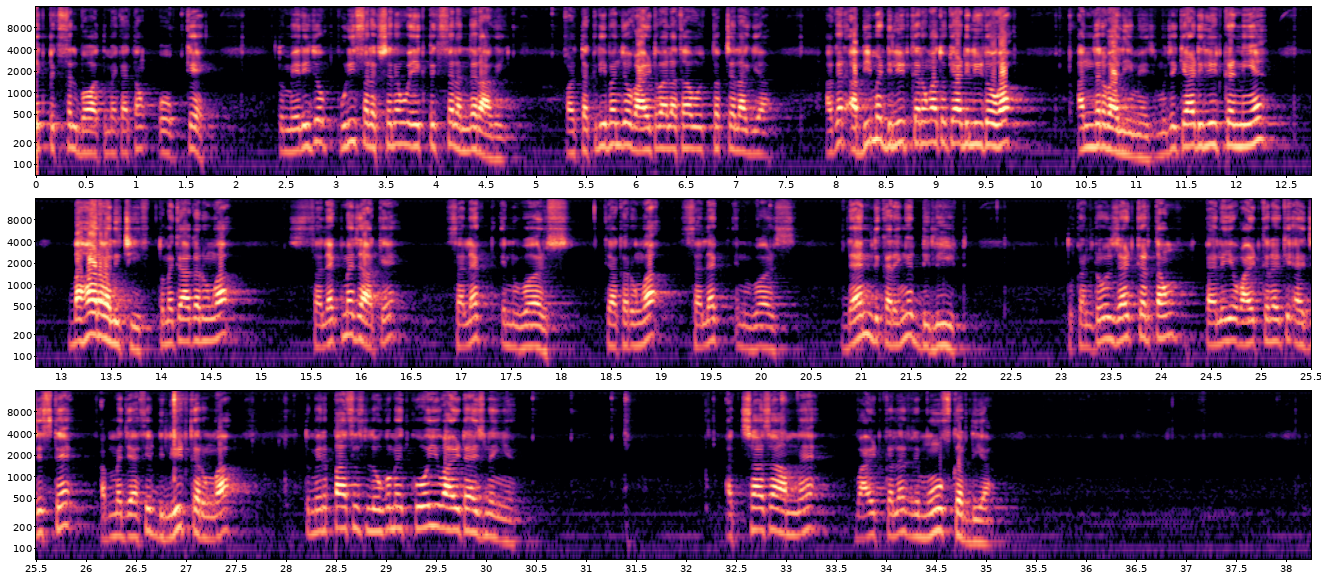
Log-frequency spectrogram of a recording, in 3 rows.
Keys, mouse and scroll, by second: 1.3 click, 2.2 alt+scroll up 1, 2.8 alt+scroll up 1, 4.6 space, 4.7 click, 5.1 space, 5.4 alt+scroll up 1, 6.5-7.1 alt+scroll down 2, 8.3-9.0 alt+scroll down 2, 9.1 alt+scroll up 1, 10.2 Delete, 11.3 ctrl+z, 15.6 click, 19.9 click, 21.7 Delete, 22.6 alt+scroll up 1, 23.3 ctrl+z, 23.8-24.3 alt+scroll up 2, 24.6 space, 24.7 click, 25.1 space, 26.8 Delete, 27.8 ctrl+d, 28.2-28.9 alt+scroll down 2, 29.2 space, 29.5 click, 29.8 space, 30.3 click, 30.3 space, 30.8 space, 31.5-32.1 scroll down 2, 32.4 click, 32.8 space, 38.2 alt+Num_Lock.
